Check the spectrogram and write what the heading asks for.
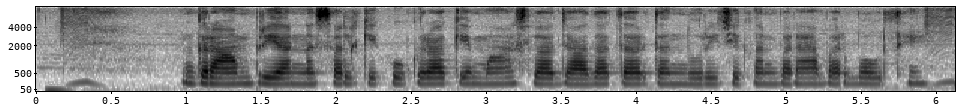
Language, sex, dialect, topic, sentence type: Chhattisgarhi, female, Central, agriculture, statement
